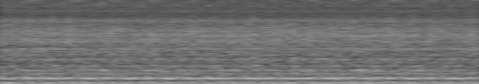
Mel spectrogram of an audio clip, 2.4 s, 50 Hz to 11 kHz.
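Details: Mercedes W204 C63 AMG M156 V8 at steady idle just after spark plug replacement: smooth low burble, no misfire stumble or ticking; no fault codes read afterward, though owner notes a bank 1 cylinder 2 oxygen sensor still needs replacing.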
